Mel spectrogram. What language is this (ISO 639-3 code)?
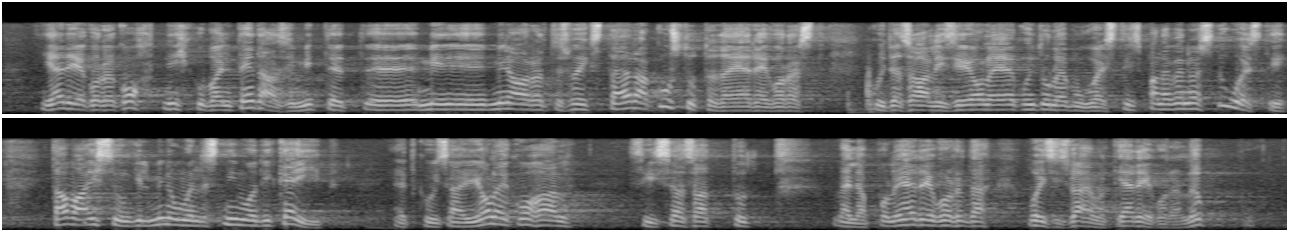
est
